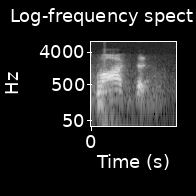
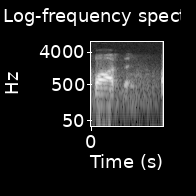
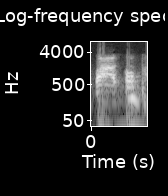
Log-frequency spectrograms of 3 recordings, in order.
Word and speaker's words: Boston: I said you need to pronounce it right. It's Boston. Not Boston. Boston. That's how we say it here.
